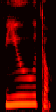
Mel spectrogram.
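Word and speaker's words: viudo: will bear the stress for example viewdo it means widower and again we have two syllables here and we have on the second syllable we have i and u they are both weak vowels and the stress will fall on you because it's the last one there are certain situations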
